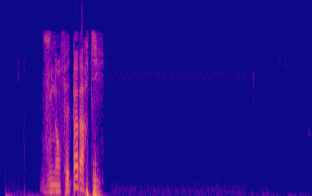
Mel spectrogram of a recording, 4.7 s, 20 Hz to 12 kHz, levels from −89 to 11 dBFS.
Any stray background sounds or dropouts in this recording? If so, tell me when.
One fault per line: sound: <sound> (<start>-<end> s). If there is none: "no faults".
no faults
